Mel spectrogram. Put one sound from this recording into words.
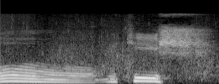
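Water splashes as someone wades in.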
